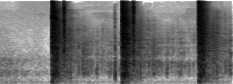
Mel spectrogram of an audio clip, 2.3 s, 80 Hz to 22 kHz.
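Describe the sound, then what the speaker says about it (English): Three sharp shotgun blasts from an ATA Venza Fonex firing Driven Grouse 25 g number 6 shot game cartridges, loud and close, spaced unevenly with brief quiet gaps and ringing tails between them. "Another really nice game load is the Driven Grouse, and this is 25 grams of number 6 shot."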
